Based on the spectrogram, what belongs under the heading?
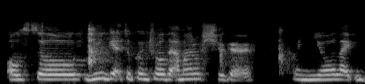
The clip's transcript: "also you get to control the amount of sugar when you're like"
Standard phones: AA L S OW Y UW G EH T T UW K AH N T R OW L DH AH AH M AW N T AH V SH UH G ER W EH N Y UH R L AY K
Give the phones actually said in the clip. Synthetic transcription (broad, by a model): AA L S OW Y UW G EH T T UW K AH N T R OW L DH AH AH M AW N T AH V SH UH G ER W EH N Y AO L AY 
